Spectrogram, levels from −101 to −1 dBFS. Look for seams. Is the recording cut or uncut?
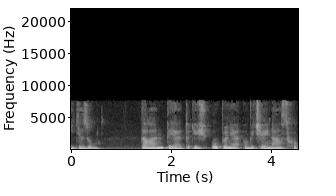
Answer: cut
